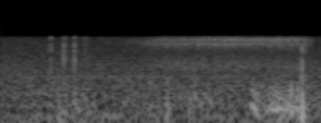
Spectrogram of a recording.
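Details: Cat snoring in its sleep indoors: a raspy, breathy, noisy rattle with a few small clicks, building slightly toward the end and ending in a brief sharp snort.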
